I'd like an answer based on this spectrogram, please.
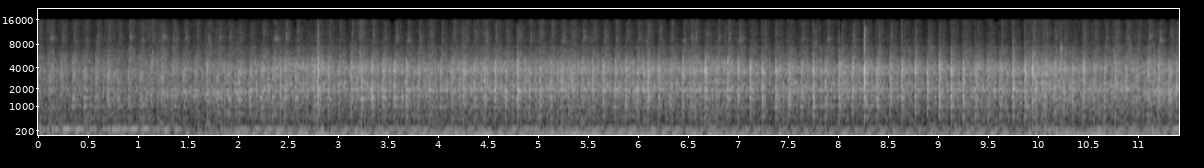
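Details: Ducati Monster 620ie: lumpy V-twin idle with uneven skipping exhaust beat; one cylinder misfiring from a bad injector, fault moved to the horizontal cylinder after swapping injectors.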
